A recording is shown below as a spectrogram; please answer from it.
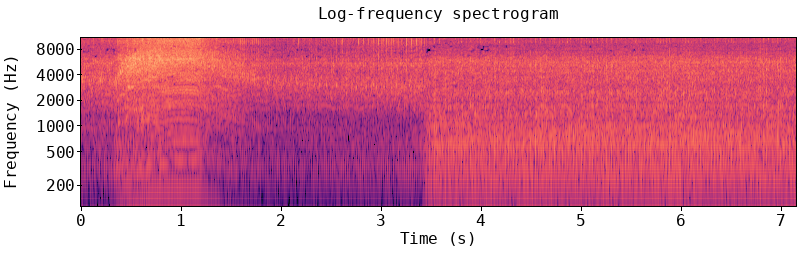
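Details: Old Homelite two-stroke string trimmer that quit mid-use and wouldn't restart despite fuel, spark and compression; after priming the bulb, a pull-start whoosh, then it catches and holds a steady even buzz without misses; runs healthy, L screw unadjusted.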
